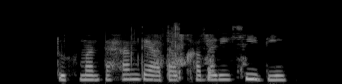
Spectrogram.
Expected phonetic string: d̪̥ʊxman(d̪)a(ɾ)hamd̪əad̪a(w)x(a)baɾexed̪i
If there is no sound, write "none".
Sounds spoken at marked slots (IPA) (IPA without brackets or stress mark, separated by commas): t̪, none, b, a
